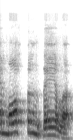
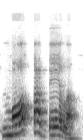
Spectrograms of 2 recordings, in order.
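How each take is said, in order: First: Mortandela with an extra n sound; mortandela, com n a mais; wrong pronunciation. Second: Mortadela said cleanly, no extra n; mortadela, pronúncia correta; correct pronunciation. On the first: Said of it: "Não é mortandela". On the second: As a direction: give the right form mortadela. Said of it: "e sim mortadela". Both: Shown as a demonstration.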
